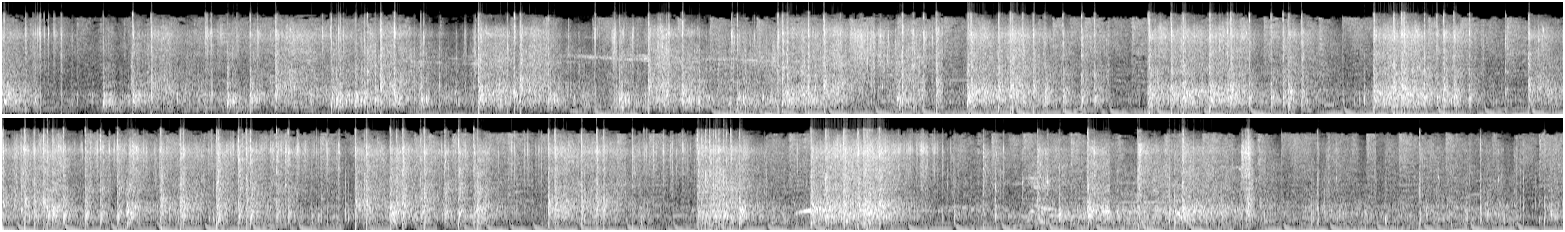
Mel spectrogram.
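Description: Aerial fireworks bursting overhead in a dense, continuous run of bangs and crackles, with hardly a pause.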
